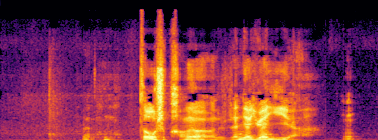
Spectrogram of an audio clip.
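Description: A young man speaks with a tense, questioning tone close by.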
